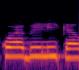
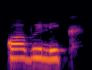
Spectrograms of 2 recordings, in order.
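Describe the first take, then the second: First: The word ends with a short final vowel. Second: The word ends cut off, without a final vowel. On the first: The reciter continues without stopping. "फिर मुझे इसे कंटिन्यू करना है" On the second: The reciter stops here. "सुकून बनाया मैंने"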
